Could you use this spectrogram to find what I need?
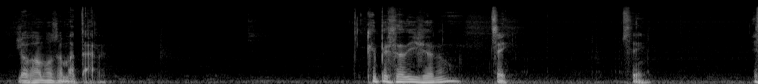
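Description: An older man speaks calmly into a close microphone, in short phrases with pauses.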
